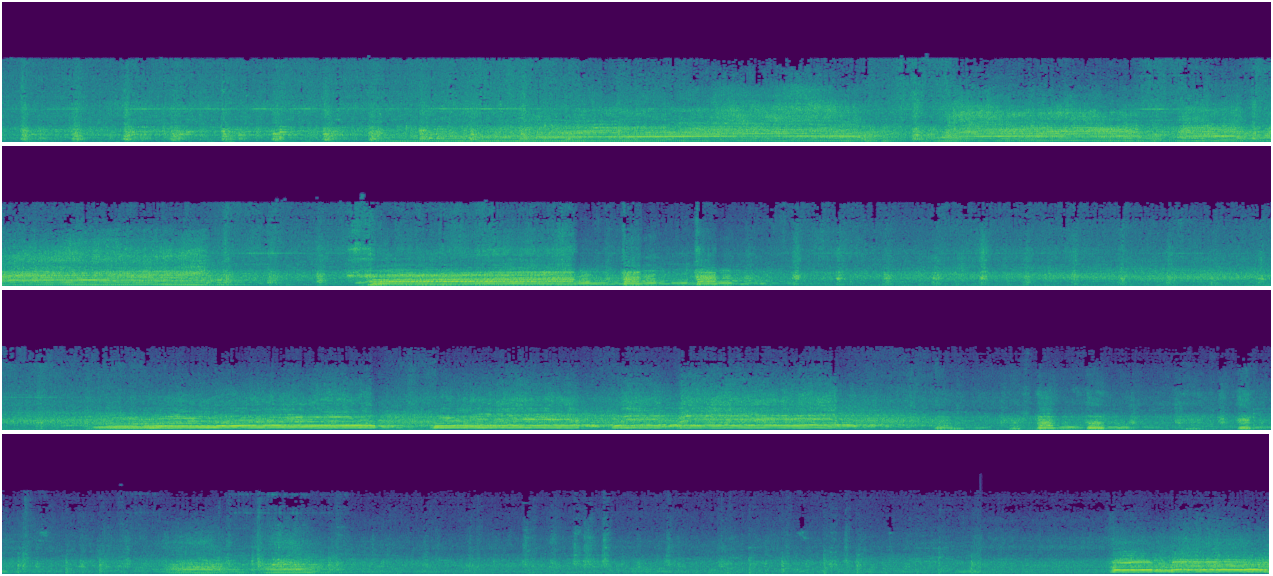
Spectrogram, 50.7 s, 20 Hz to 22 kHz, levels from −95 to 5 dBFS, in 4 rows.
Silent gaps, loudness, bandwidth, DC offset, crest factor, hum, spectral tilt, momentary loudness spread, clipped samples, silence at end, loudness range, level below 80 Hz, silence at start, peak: none; -17 LUFS; 13.5 kHz; 0.2%; 16 dB; none; -1.5 dB/octave; 17 LU; under 0.1%; 0 s; 15 LU; -60 dBFS; 0 s; -2 dBFS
